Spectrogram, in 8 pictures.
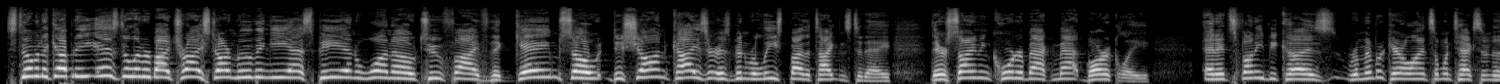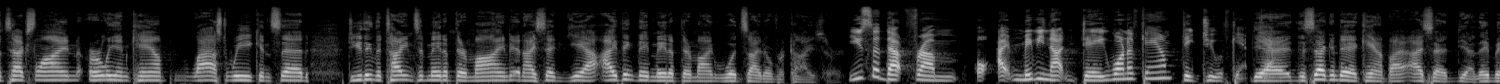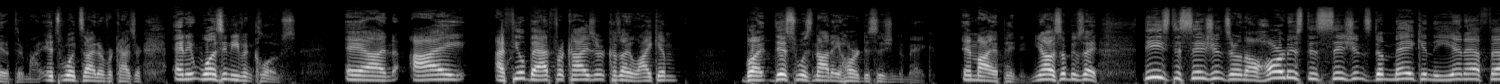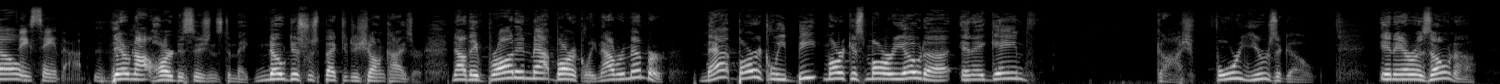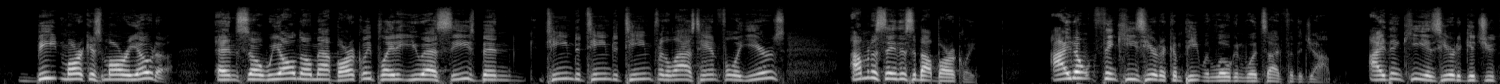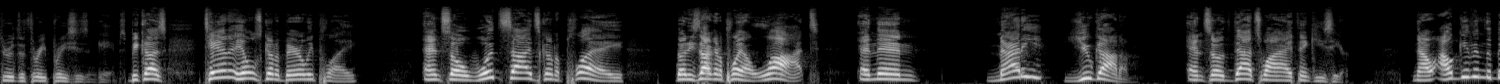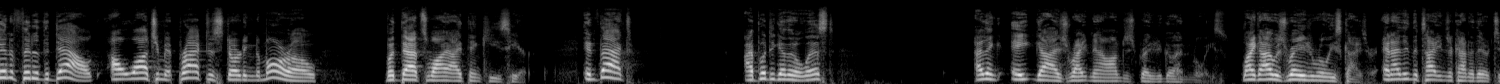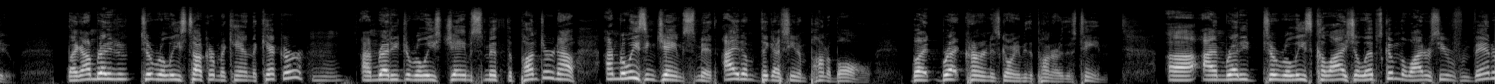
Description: We take your phones on the Colts. Plus some thoughts on the Preds offseason thus far.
